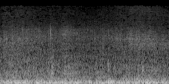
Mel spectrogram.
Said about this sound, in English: It's very alien, very weird. Yeah, the ship makes crazy noises. There's always a storm. And that sound of as you going like really fast and low. Oh, it's really cool.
